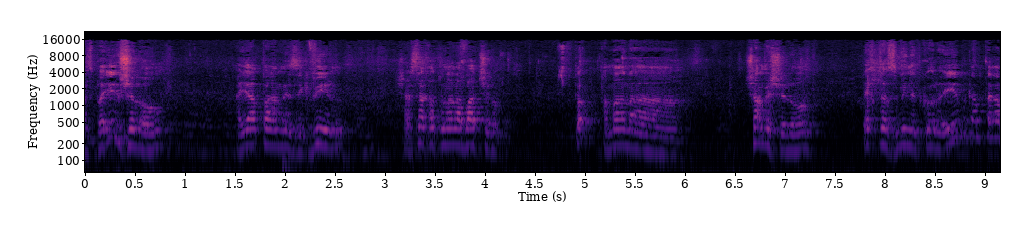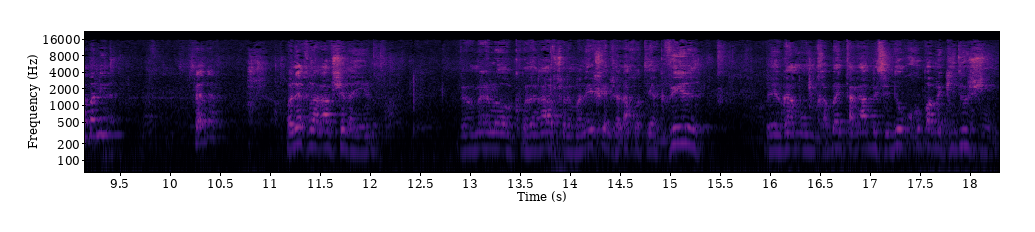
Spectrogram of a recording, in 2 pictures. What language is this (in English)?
Hebrew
